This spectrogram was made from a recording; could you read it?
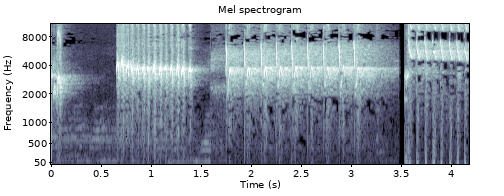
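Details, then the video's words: Song from a master recording for training contest songbirds: a faint opening note, a ringing trill, a rapid high chatter on one pitch, then a sharp burst of repeated notes. "SUARA BURUNG MASTERAN BURUNG LOMBA"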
